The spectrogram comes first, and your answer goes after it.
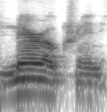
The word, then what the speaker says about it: merocrine: It's pronounced merocrine, M-E-R-O-C-R-I-N-E.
